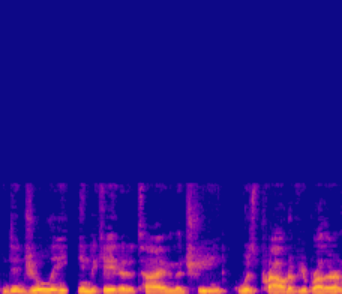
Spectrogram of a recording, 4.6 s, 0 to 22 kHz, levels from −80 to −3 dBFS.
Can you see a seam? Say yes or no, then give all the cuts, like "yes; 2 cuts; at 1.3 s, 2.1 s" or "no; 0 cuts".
yes; 2 cuts; at 1.0 s, 3.0 s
